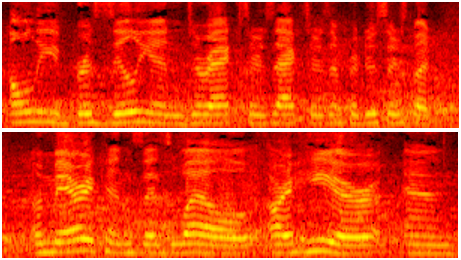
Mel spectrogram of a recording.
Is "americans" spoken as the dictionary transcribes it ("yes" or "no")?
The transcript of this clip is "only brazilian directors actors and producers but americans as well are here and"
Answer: yes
